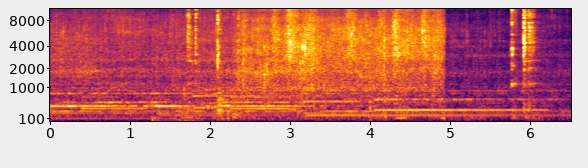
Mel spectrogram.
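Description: Chopped tomatoes, onion and serrano peppers sizzling in oil in a saucepan on medium heat, the hiss swelling in the middle and easing off near the end. Soft background music with held notes plays over it, and a couple of light clicks come just before the end.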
